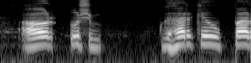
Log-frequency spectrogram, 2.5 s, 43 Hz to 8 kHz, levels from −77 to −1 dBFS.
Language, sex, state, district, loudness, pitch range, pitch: Hindi, male, Jharkhand, Ranchi, -16 LUFS, 165-200 Hz, 190 Hz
